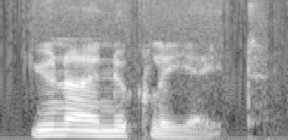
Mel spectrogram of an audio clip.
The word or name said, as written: uninucleate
